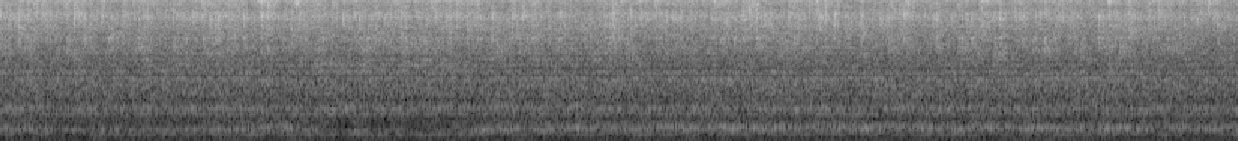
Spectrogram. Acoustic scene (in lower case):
restroom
